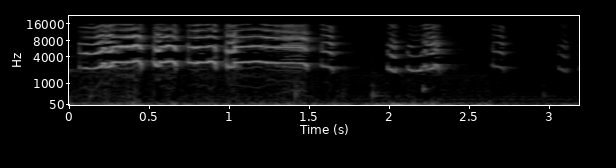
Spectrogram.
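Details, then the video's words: Least weasel sound meant to scare moles away: loud, shrill, sustained squealing notes in three long pulses, followed by softer, shorter wavering squeaks that fade out. "Звук ласки для отпугивания кротов"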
